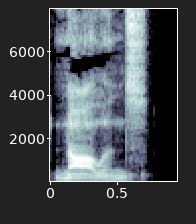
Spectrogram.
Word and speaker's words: New Orleans: "You sound like you're from New Orleans," Debbie told her, doing her best to pronounce it Nollins.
